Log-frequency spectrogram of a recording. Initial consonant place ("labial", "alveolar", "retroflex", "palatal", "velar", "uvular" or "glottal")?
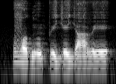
labial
